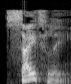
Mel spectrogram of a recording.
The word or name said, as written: sightly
